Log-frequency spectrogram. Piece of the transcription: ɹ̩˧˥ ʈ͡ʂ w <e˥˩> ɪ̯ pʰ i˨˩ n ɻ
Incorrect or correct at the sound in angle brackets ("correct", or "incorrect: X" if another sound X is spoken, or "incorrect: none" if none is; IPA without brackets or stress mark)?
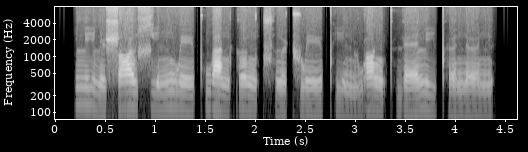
incorrect: e˧˥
